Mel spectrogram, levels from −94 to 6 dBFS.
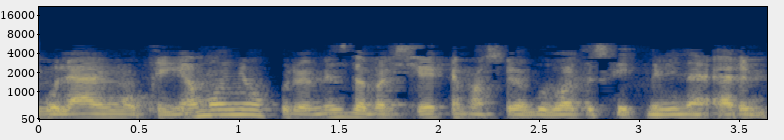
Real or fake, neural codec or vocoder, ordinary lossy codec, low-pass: fake; codec, 44.1 kHz, 3.4 kbps, Pupu-Codec; MP3, 24 kbps; 5.4 kHz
